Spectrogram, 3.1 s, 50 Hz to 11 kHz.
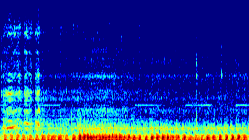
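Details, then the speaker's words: Roketa MC-05-127 / YX127CF 127cc Chinese sportbike, Honda-copy engine, 4-speed, test ride around 30–35 mph after fixing blocked factory tank vent that caused vapor lock and stalling; crisp, even exhaust beat, no stumbling — runs great. "That thing's running great. Best $300 I ever spent."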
